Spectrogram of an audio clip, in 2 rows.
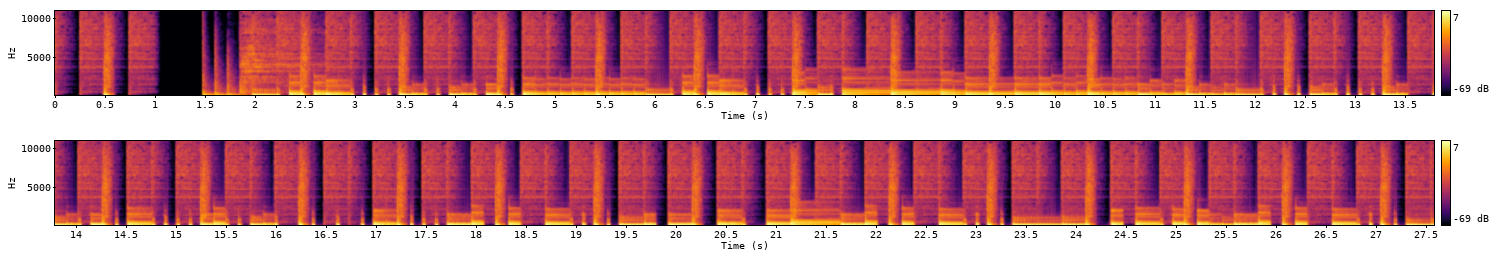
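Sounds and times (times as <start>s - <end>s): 
fingered bass: 2.0s - 27.5s.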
